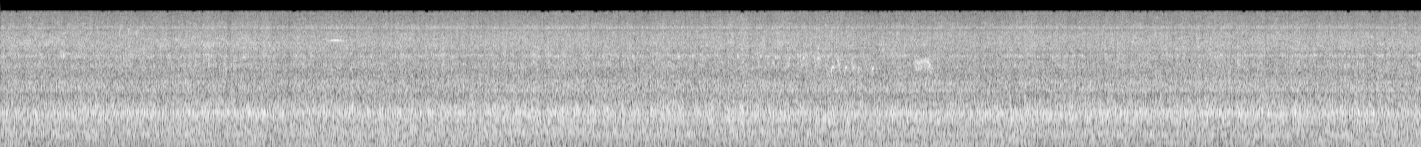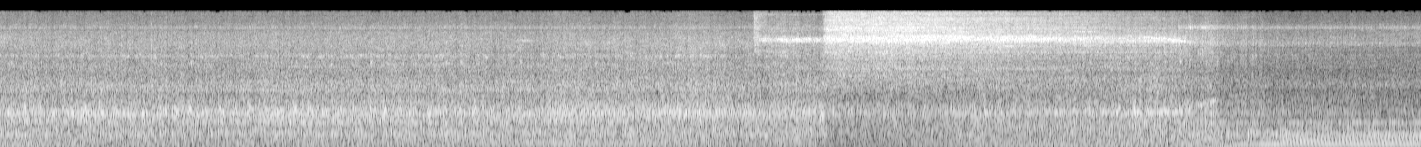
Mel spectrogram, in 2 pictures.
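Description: Diesel multiple unit idling at the platform with a steady engine drone. A hiss of air about three-quarters of the way through, then near the end the engine note rises as it powers up to pull away.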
